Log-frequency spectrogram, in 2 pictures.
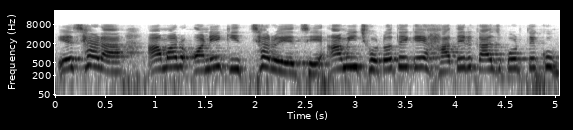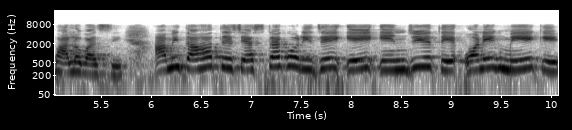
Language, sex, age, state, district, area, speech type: Bengali, female, 60+, West Bengal, Jhargram, rural, spontaneous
